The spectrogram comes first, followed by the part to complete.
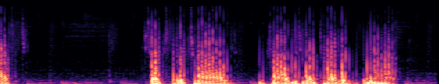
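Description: A recorded spoken voice line played back through a Doppler Shifter effect, so the words come out garbled and warbling. This is the first step of a scrambled-communications voice effect. The voice comes in broken bursts, most of them between about a second and a half in and just before the end.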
